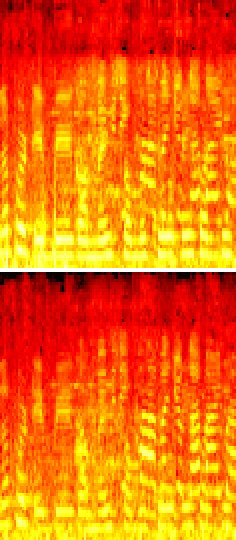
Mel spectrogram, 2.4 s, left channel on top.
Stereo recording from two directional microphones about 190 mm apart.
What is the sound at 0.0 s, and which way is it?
Speech, 30° left (ahead or behind).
